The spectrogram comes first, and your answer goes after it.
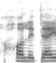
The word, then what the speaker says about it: holiday: Careful with an holiday. Remember, we pronounce the quite heavily in English, so a holiday.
